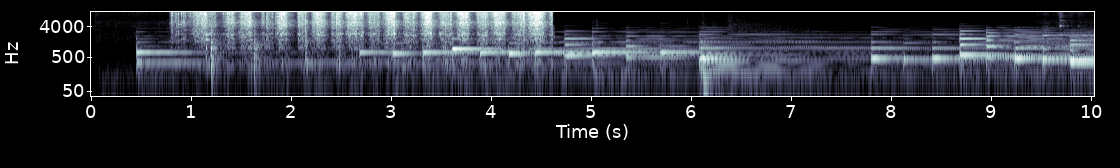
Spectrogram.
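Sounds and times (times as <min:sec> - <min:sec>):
soft piano music: 0:00.4 - 0:10.0
potato being grated: 0:00.8 - 0:04.6.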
